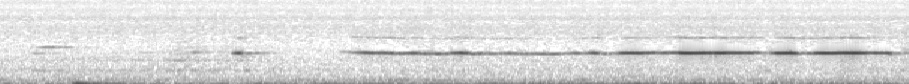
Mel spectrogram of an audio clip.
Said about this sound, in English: But once you can get a whistle tone on a note, what you're going to do is alternate between the whistle tone and the full tone of that note, trying to play the note softly.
